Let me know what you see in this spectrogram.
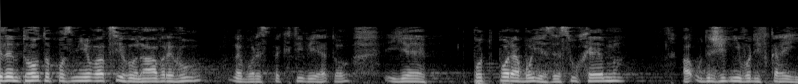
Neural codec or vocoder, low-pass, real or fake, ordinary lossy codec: none; 7.2 kHz; real; MP3, 24 kbps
